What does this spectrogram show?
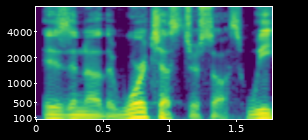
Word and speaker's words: Worcester: have an event in Birmingham okay all right War Caster is another War Chester sauce we call it War Chester sauce it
